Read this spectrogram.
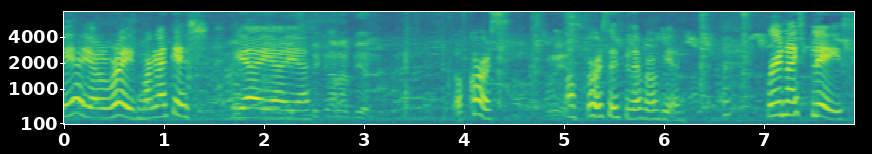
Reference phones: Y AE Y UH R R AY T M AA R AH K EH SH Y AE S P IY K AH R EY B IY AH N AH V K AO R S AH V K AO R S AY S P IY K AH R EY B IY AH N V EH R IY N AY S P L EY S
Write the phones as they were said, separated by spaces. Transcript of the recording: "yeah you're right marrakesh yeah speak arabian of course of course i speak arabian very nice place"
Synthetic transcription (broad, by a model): Y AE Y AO L R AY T M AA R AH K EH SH Y AE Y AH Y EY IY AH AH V K AO R S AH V K AO R S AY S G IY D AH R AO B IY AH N V EH R IY N AY S P L EY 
